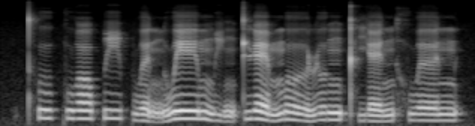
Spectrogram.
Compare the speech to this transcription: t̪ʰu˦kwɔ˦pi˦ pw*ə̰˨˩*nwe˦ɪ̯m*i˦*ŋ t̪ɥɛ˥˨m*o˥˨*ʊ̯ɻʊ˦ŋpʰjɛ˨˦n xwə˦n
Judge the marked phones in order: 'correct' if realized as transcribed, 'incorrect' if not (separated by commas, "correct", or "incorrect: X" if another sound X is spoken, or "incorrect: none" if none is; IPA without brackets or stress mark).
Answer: correct, incorrect: ḭ˨˩, correct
